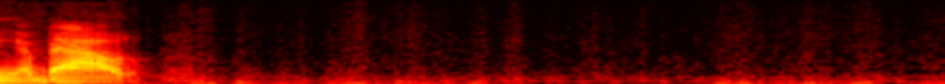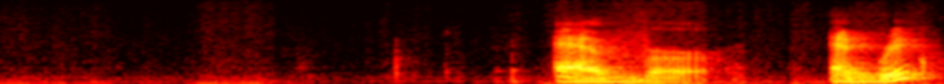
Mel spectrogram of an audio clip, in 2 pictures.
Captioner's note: silence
